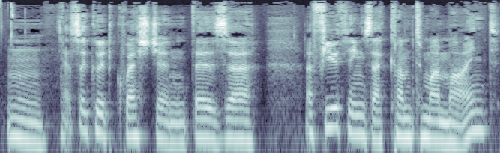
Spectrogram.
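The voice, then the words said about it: Slightly lower, odd-sounding voice. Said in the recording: “my voice is a little bit funny. It feels a little bit lower today.”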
